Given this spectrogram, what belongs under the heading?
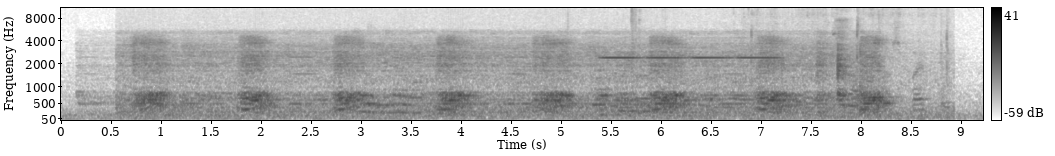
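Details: Baby in the nursery breathing fast, about 60 breaths a minute, each breath carrying a harsh, high-pitched crowing noise mainly on inhaling; inspiratory stridor.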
